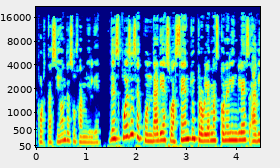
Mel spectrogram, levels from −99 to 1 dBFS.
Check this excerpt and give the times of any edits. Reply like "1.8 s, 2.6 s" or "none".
1.3 s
